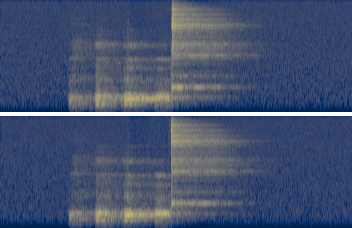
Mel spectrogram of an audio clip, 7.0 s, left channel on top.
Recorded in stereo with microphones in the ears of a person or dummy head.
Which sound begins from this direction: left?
Laughter, at 1.4 s.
